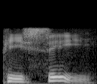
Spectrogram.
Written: PC

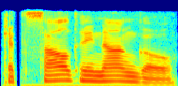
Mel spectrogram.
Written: Quezaltenango

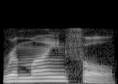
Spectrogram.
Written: remindful

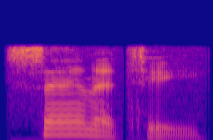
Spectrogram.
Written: sanity

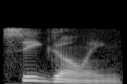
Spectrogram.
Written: seagoing

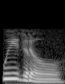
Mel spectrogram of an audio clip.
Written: wheedle

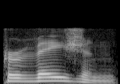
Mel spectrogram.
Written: pervasion

